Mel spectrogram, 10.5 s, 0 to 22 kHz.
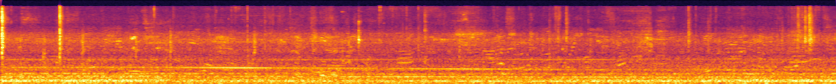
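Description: Airbus A320 cabin noise while taxiing, the engines running at taxi idle: a steady low rumble with a few faint steady whining tones above it.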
